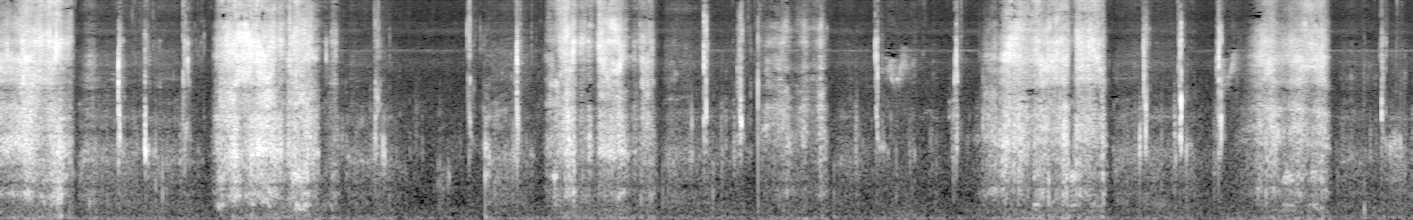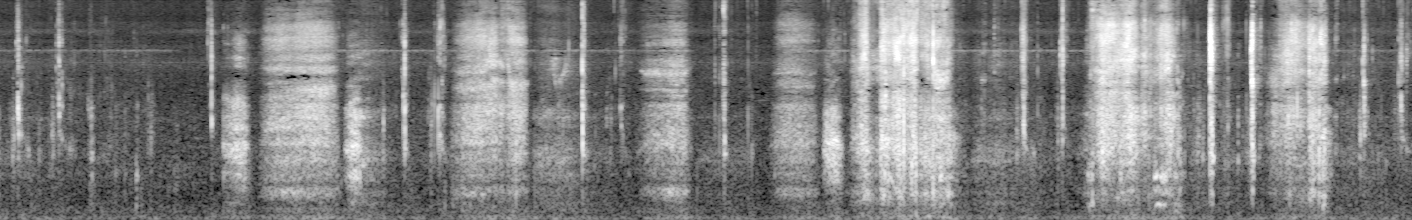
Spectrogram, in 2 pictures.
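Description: A person chewing and crunching cooked chicken, close to the microphone. It comes in bursts of about a second every few seconds, with sharp wet mouth clicks in between.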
